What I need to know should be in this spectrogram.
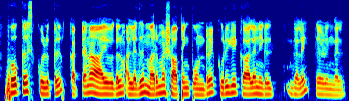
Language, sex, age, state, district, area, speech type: Tamil, male, 30-45, Tamil Nadu, Ariyalur, rural, read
